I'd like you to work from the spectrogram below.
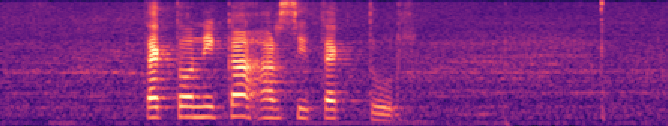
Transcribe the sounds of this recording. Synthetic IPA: t̪ɛk̚t̪ɔnikaʔarsit̪ɛk̚t̪ʊr

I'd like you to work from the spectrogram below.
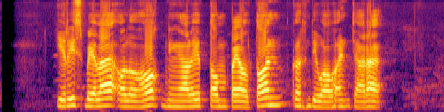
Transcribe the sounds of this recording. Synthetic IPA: ʔiɾisbelaɔlɔɦɔk̚niŋalit̪ɔmpɛlt̪ɔnkɨrdiwawaɲt͡ʃaɾa

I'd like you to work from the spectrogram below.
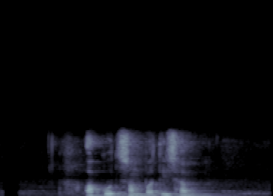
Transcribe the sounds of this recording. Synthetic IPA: ʌkut̪sʌmpʌt̪ːit͡sʰʌ

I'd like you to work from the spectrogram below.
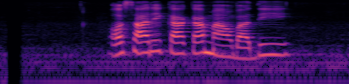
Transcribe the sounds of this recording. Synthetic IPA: ʌsaɾekakamawbad̪i

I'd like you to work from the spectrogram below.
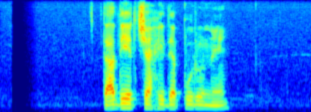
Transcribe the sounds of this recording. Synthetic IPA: t̪ad̪eɾt͡ɕaɦid̪apuɾone

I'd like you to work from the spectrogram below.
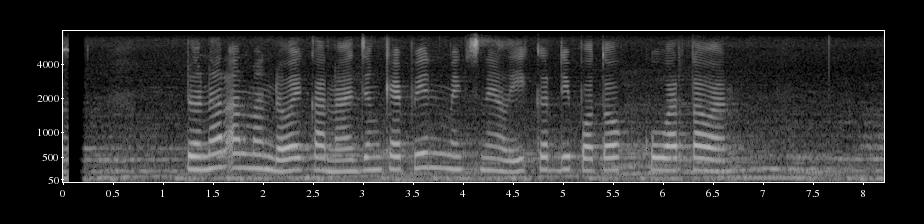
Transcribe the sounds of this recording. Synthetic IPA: dɔnararmandɔɛkanad͡ʒɨŋkɛpinmɛksnɛlikɨrdipɔt̪ɔkuwart̪awan

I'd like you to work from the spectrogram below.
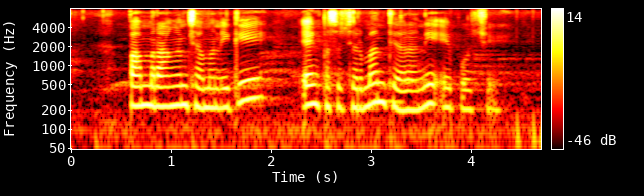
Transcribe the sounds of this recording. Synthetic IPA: paməɾaŋan̥ʒ̥ä̤maniki | ʔɪŋb̥ə̤sudʒ̥ə̤rmand̪̥i̤aɾaniʔepod̥ʒ̥e

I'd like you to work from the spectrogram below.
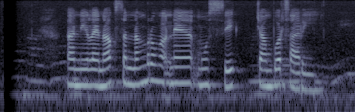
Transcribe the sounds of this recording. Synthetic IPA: ʔanilenɔk̚sənəŋmɾuŋɔʔnemusɪk̚t͡ʃampʊrsaɾi

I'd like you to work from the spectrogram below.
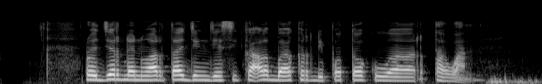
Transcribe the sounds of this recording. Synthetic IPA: rɔd͡ʒərdanwart̪ad͡ʒɨŋd͡ʒɛsikalbakərdipɔt̪ɔkuwart̪awa̰n

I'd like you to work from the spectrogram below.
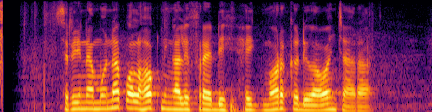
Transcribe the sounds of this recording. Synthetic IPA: sɾinamunapɔlɔɦɔk̚niŋalifɾɛdihhɛɡ̚mɔrkɨdiwawaɲt͡ʃaɾa

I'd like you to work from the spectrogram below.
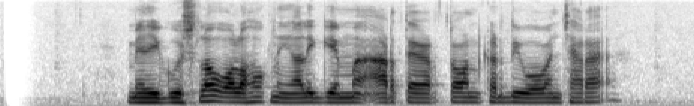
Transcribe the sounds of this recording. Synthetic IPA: mɛliɡuslɔwɔlɔɦɔk̚niŋaliɡɛmaʔart̪ɛrt̪ɔnkɨrdiwawaɲt͡ʃaɾa

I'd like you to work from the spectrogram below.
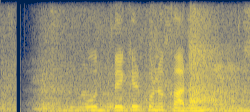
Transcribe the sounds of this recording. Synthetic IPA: ud̪beɡeɾkonokaɾon

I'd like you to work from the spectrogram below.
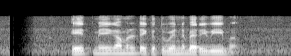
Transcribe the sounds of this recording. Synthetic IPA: ejt̪meːɡamənəʈəekət̪uʋenːəbæɾiʋiːmə̰

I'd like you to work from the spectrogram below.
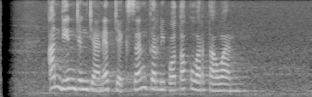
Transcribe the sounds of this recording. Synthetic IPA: ʔandind͡ʒɨŋd͡ʒanɛt̪̚d͡ʒɛksɔnkɨrdipɔt̪ɔkuwart̪awan

